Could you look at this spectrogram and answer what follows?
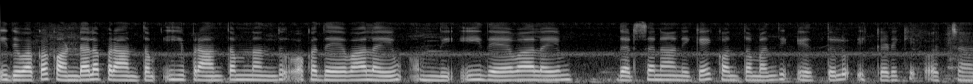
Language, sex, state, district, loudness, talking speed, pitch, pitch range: Telugu, female, Andhra Pradesh, Srikakulam, -18 LUFS, 105 wpm, 205 Hz, 195-215 Hz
